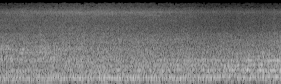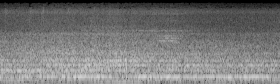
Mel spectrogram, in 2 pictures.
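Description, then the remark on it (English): A heavy truck rumbles past, a steady roar of engine and road noise that swells louder around the middle and stays strong toward the end, with no voices. “Trucks are so nice. They're big ass. Everybody is scared of them.”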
